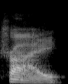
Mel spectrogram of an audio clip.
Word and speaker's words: trie: TREE tree sense and tree in the TRIE, sometimes pronounced try, like it has similarities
